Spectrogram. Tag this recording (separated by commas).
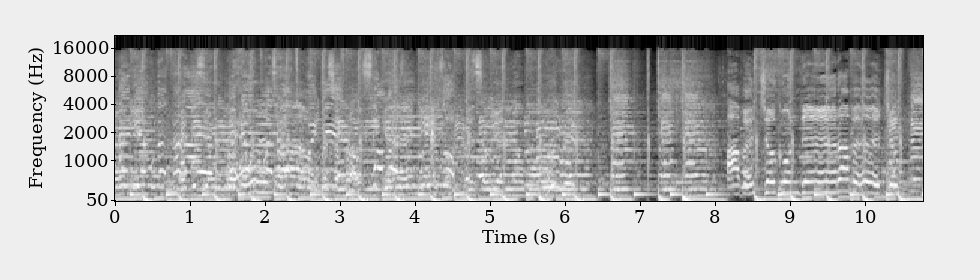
Music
